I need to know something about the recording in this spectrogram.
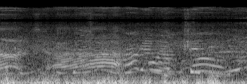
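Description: A person's drawn-out vocal call, its pitch wavering up and down, from about half a second in until near the end, over a low rumble of wind on the phone's microphone.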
